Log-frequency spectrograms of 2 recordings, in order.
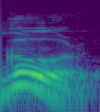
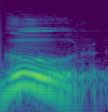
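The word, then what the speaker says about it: גּוּר: Now, interestingly, the Hebrew word translated abide is gur, pronounced gur. J-U-R, a long U sound, gur, or double O-R, gur.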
